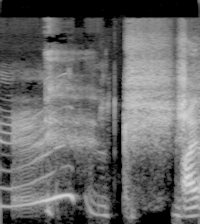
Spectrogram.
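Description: A man's drawn-out wailing vocal sound, dipping and then rising in pitch for under a second, followed by a short breathy hiss.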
